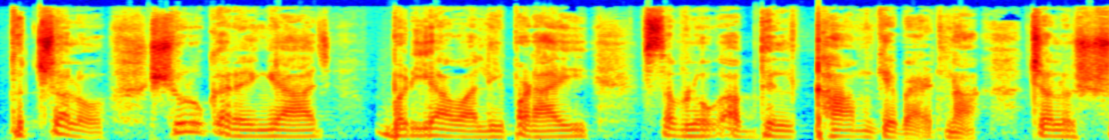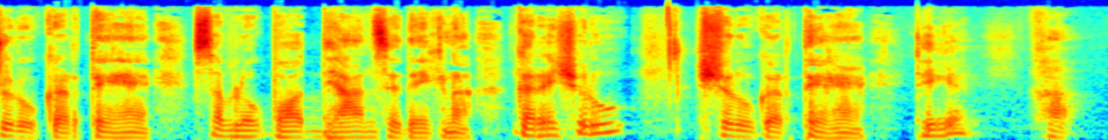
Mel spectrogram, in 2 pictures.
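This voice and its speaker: A man, hoarse from a throat infection, teaching a live online chemistry class slowly and coaxingly, calling students "beta". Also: medium pitch, lively intonation, a bit bright. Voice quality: gravelly, echoing double voice. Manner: slow, coaxing, calls students "beta", laughs at himself.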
